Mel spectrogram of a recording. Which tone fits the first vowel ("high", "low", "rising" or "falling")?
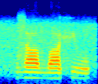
low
